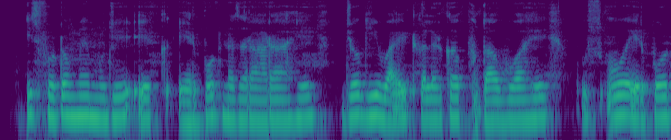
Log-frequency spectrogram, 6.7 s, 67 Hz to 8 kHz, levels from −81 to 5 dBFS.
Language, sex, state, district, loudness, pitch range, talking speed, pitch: Hindi, male, Chhattisgarh, Bilaspur, -34 LUFS, 135-150 Hz, 190 wpm, 145 Hz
